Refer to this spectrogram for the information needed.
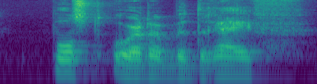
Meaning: mail order company
- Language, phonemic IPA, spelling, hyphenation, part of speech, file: Dutch, /ˈpɔst.ɔr.dər.bəˌdrɛi̯f/, postorderbedrijf, post‧or‧der‧be‧drijf, noun, Nl-postorderbedrijf.ogg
